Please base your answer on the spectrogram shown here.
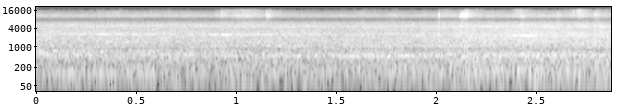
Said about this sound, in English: that airplane was very loud and annoying.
